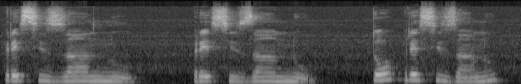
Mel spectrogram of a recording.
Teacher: it's very common to not pronounce this letter D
